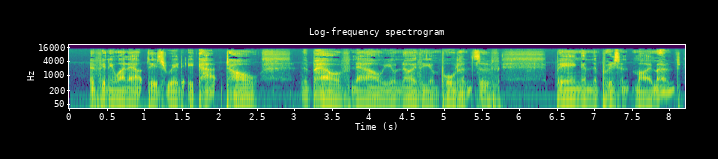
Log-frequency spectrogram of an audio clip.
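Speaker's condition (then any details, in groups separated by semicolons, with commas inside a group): Tracheostomy and scarred vocal cord, laryngeal cysts, surgical vocal cord scarring; tracheostomy 3 weeks to 15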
